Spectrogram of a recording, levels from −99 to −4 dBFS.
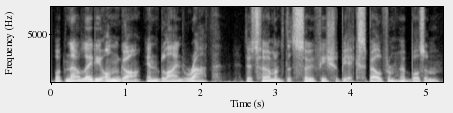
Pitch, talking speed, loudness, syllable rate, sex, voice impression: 115 Hz, 185 wpm, -19 LUFS, 5.2 syllables/s, male, very masculine, very middle-aged, tensed, very powerful, bright, slightly soft, slightly muffled, fluent, slightly raspy, cool, very intellectual, refreshing, slightly sincere, calm, mature, very friendly, very reassuring, unique, slightly elegant, slightly wild, sweet, lively, kind, slightly intense, slightly modest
